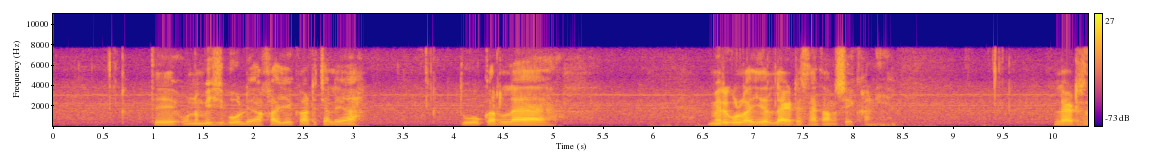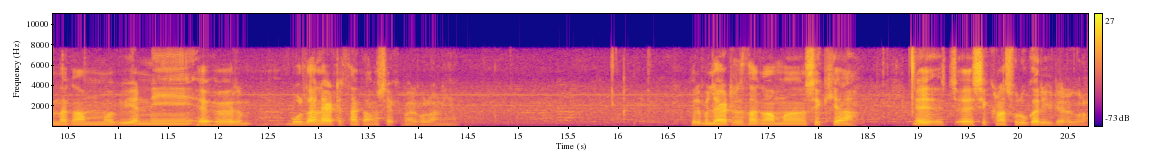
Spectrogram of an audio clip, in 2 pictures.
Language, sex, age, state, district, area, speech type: Dogri, male, 30-45, Jammu and Kashmir, Jammu, rural, spontaneous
